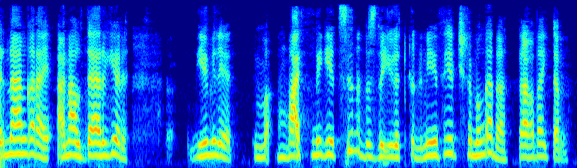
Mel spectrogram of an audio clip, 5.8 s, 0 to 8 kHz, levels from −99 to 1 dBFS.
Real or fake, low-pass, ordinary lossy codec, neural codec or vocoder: fake; 7.2 kHz; MP3, 48 kbps; codec, 24 kHz, 1.5 kbps, HILCodec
